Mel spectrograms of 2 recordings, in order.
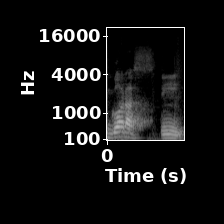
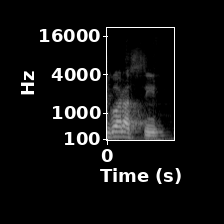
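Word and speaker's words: Gorassini: Só que aí tiveram dois psicólogos chamados Spanos e Goracin. Eu não sei como escreve o nome dele, mas eu sei pronunciar que eu nunca mais esqueci. É Spanos e Goracin.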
